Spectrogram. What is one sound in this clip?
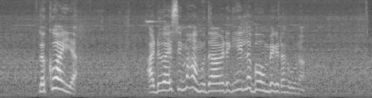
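A young woman speaks brightly and with animation, close by.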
